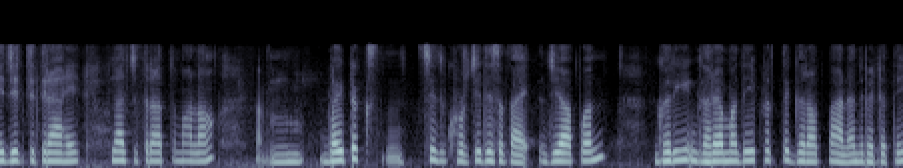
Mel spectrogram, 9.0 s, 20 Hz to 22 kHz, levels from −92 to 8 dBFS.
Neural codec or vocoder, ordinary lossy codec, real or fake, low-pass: codec, 16 kHz, 0.8 kbps, ZipCodec; MP3, 48 kbps; fake; 7.2 kHz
